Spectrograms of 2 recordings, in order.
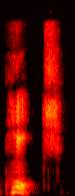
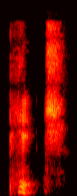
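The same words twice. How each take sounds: First: The T sound in the middle is dropped. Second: The T sound in the middle is pronounced.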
